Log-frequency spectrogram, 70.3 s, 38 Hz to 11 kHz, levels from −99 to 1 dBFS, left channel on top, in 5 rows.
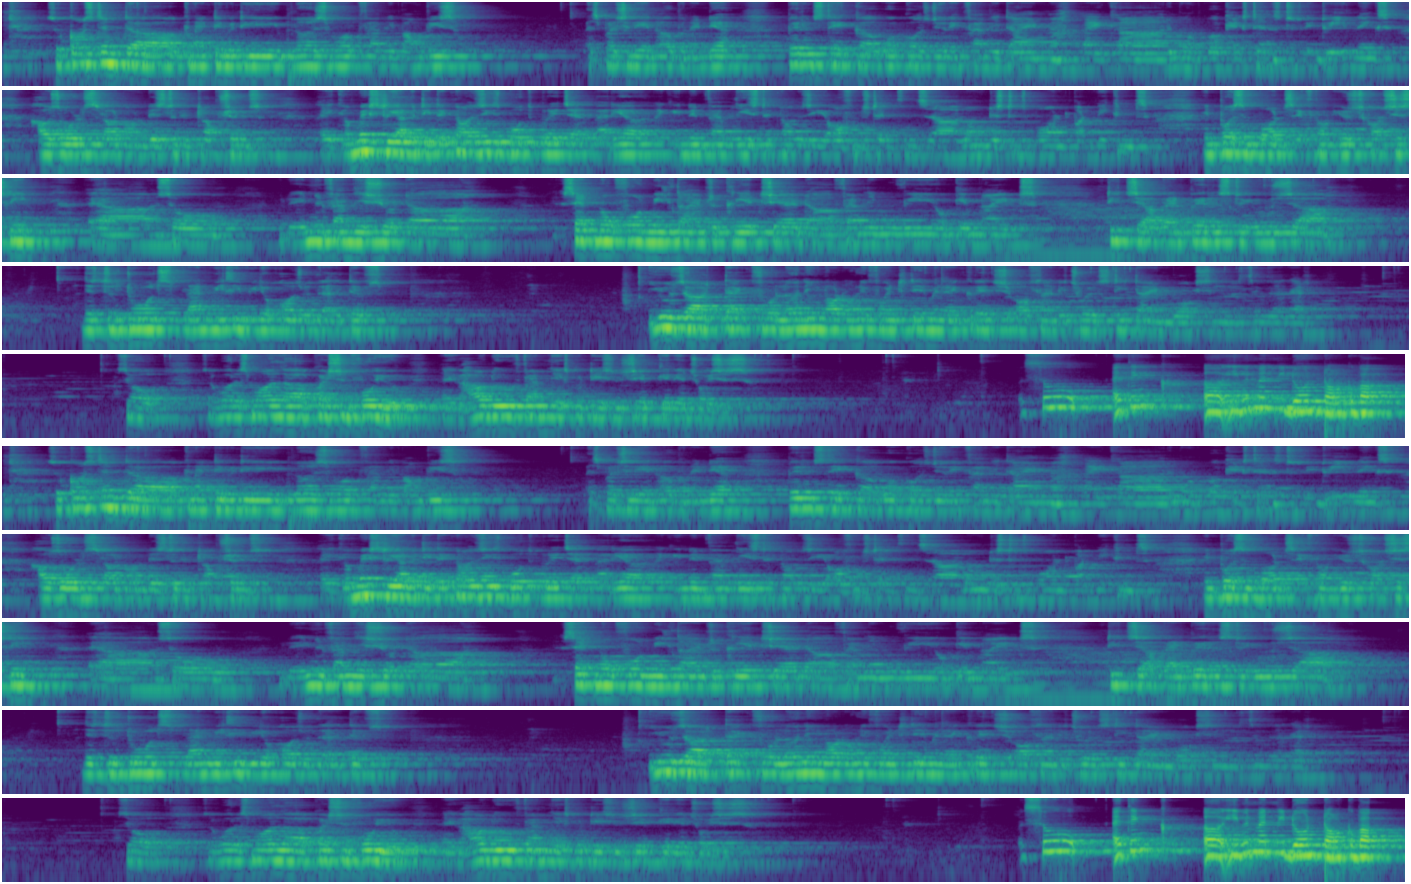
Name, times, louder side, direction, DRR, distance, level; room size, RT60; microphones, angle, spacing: voice 1, 0.0-4.6 5.8-30.4 30.9-33.1 33.7-41.5 43.0-46.0 48.4-55.3 55.7-56.1 57.4-63.8, left 2 dB, 75° left, 5 dB, 1.1 m, -32 dB
voice 2, 66.5-67.0 67.4-67.8 68.3-70.0, right 3 dB, 50° right, 9 dB, 0.6 m, -21 dB
8.7 x 8.6 x 5.8 m, 2.5 s
head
